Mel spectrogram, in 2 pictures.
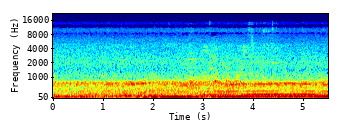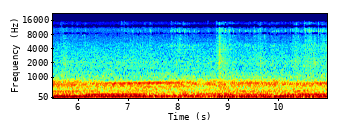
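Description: A bus engine revs and whines, rising and falling in pitch as the bus pulls away.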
